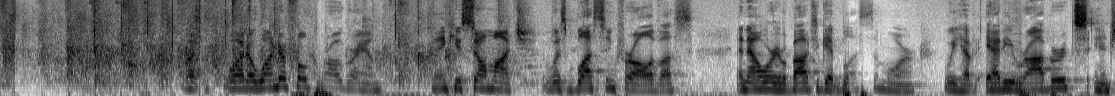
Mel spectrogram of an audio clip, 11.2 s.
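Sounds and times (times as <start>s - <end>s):
audience applause: 0.0s - 4.8s
speech: 1.8s - 11.1s.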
